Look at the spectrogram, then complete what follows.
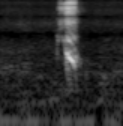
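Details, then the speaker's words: Five-week-old infant girl hiccuping: a single short, sharp hiccup against quiet room background. "Smiles all the time when she's dreaming. But she was hiccuping when she smiled. Big time."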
